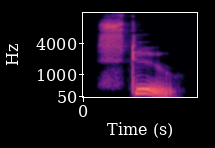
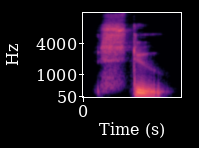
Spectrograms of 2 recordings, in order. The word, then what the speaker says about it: stew: The word stew. Stew is a kind of soup. It usually has beef, potatoes, and other vegetables. Pronunciation, stew, using the long oo sound.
